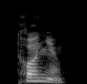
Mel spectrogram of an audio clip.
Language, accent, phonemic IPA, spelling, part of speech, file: French, France, /tʁɔɲ/, trogne, noun, LL-Q150 (fra)-trogne.wav
- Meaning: 1. pollard (pollarded tree) 2. mug (face)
